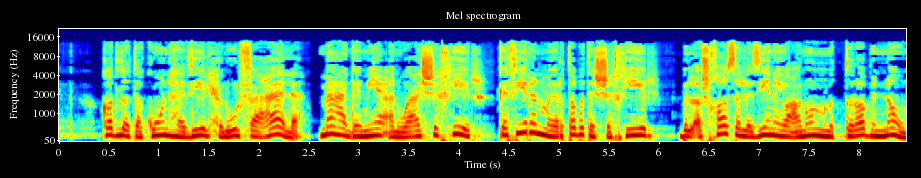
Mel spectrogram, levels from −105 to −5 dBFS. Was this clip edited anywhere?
yes; 3 cuts; at 2.5 s, 4.3 s, 6.1 s

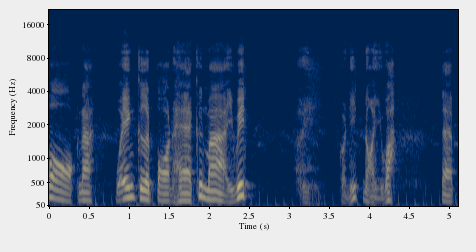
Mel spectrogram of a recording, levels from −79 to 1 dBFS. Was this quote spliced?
no; 0 cuts

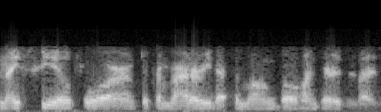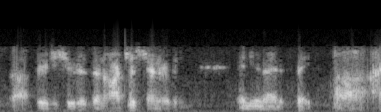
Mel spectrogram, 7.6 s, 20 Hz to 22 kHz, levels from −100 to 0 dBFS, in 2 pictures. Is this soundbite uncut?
no; 1 cut; at 3.6 s

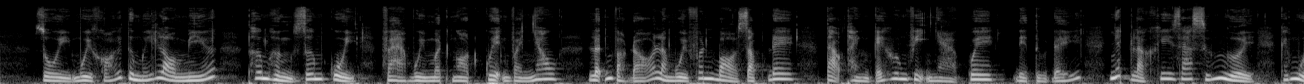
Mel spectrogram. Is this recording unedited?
no; 1 cut; at 10.0 s

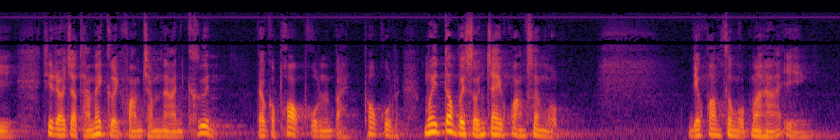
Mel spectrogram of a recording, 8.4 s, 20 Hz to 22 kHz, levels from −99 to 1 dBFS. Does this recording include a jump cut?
yes; 1 cut; at 3.6 s

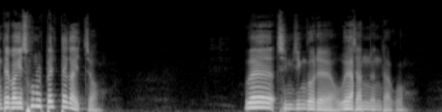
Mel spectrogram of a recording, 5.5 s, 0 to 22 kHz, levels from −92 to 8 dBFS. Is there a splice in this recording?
yes; 2 cuts; at 3.5 s, 4.4 s

